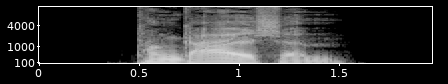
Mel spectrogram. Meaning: strong dative masculine/neuter singular of tongaisch
- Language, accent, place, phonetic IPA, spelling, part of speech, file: German, Germany, Berlin, [ˈtɔŋɡaɪʃm̩], tongaischem, adjective, De-tongaischem.ogg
